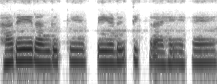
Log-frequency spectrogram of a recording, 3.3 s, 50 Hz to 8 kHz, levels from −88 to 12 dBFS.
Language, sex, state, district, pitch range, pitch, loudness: Hindi, female, Maharashtra, Mumbai Suburban, 180-195 Hz, 185 Hz, -15 LUFS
